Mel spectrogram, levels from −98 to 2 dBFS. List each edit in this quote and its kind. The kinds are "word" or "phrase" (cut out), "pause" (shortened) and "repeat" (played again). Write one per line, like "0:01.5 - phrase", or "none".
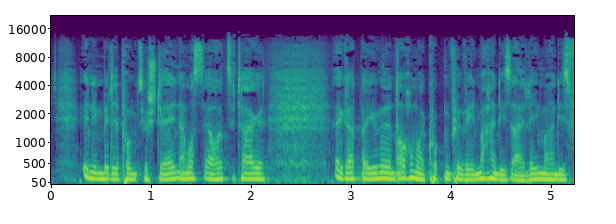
0:03.4 - word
